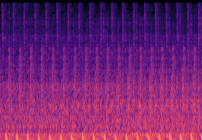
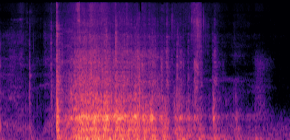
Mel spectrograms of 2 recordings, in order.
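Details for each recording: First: Ransomes Marquis mower with Kohler single-cylinder engine: steady, even low thump about eight beats a second with no misses or knocks; healthy idle. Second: Project machine, throttle lever freed past start position; two short bursts of pull-start cranking with no firing, after briefly starting and dying; owner checks whether it has fuel.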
